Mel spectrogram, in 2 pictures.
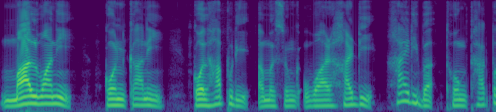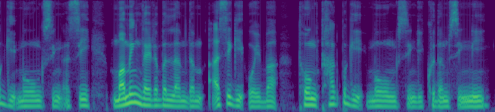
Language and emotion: Manipuri, neutral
